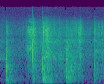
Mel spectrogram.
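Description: A series of short, sharp thumps, about two a second and unevenly spaced.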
